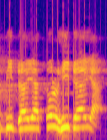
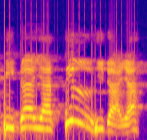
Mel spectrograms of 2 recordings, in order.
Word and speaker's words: Bidayatil Hidayah: Karena deke maca Bidayatul Hidayah. Harus sebah dibacanya Bidayatil Hidayah karena anak huruf jerbe.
